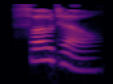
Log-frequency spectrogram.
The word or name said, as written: photo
